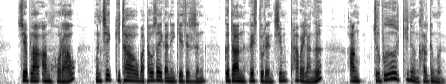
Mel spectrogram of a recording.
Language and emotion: Bodo, fearful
